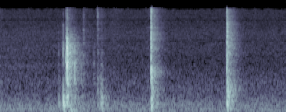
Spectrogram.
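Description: Three finger snaps, evenly spaced a little over half a second apart.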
